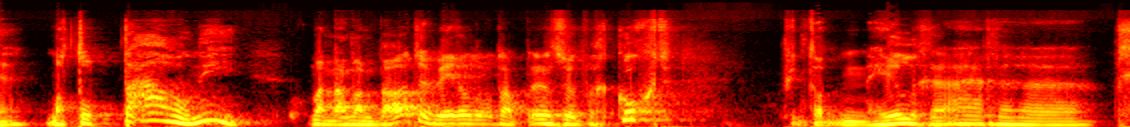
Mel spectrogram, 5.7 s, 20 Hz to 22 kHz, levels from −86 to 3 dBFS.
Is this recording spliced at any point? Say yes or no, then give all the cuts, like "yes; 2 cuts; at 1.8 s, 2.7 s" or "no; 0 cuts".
no; 0 cuts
